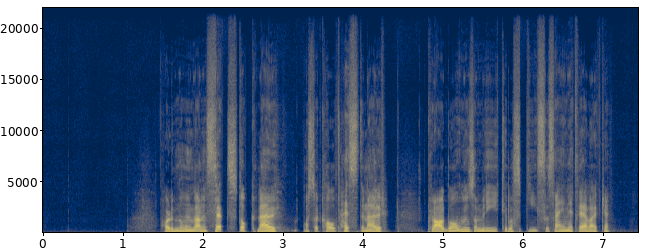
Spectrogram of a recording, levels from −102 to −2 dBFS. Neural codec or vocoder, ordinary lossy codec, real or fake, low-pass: codec, 44.1 kHz, 1.7 kbps, Pupu-Codec; none; fake; none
